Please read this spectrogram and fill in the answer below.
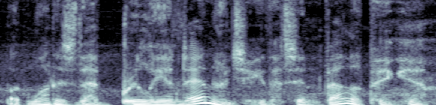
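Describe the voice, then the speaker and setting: A man in an anime dub voicing a brooding, calculating divine villain in a measured, formal, ominous manner, with effects noise under the voice. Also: on the low side, very animated. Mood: intrigued, scornful. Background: ambient sound effects.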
